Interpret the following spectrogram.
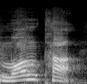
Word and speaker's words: Montha: আলিপুর আবহয়া দপ্তর জানাচ্ছে ঘূর্ণিঝড় মন্থা যার উচ্চারণ হচ্ছে মন্থা।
